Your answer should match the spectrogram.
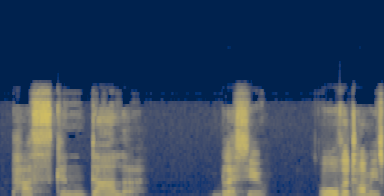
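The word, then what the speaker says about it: Passchendaele: Marant, it was so strange to hear you call it Passion Dale. Why, if I may ask? Because that's the way I pronounce it to myself, but I looked it up, and it's more like Puscandala.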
